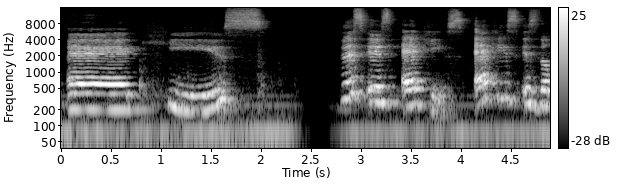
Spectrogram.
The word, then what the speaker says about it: equis: ube whatever um so then now we have equis egg he's this is equis ekis is the letter x okay now x a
